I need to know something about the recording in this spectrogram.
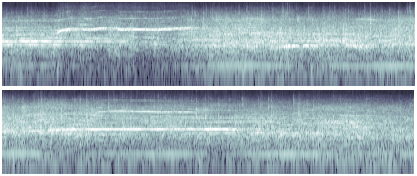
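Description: Arena crowd cheering and shouting at a live wrestling match, many voices at once, with several individual long yells and calls rising above the din.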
